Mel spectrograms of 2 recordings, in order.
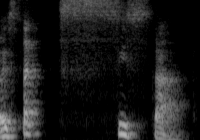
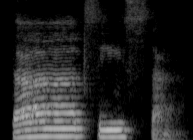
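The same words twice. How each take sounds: First: Taxista slow, the x as ks; drawn-out taxista; slow dictation. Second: Taxista drawn out with a clear ks; slow dictation. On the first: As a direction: say taxista very slowly. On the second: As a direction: stretch Taxista syllable by syllable. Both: Shown as a demonstration. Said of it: "la X vale por dos".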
